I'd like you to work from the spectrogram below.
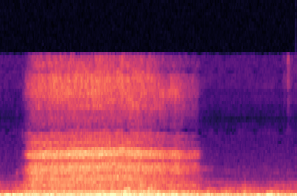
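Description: A deep, steady inhalation through the nose during a breathing exercise, a long close airy rush lasting about two seconds, then fading to quiet.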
